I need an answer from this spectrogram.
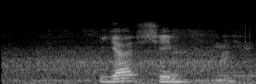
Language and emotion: Russian, neutral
